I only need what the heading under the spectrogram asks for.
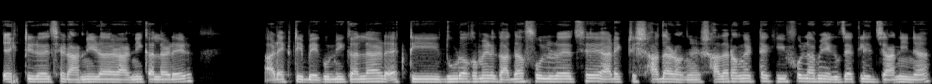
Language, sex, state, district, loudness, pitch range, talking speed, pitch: Bengali, male, West Bengal, Kolkata, -15 LUFS, 120-135 Hz, 180 wpm, 125 Hz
